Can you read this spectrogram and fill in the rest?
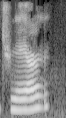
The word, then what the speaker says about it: Trier: You know, it can be Trier or Trier. I pronounce it Trier.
